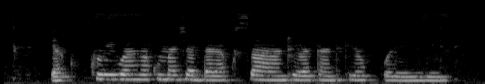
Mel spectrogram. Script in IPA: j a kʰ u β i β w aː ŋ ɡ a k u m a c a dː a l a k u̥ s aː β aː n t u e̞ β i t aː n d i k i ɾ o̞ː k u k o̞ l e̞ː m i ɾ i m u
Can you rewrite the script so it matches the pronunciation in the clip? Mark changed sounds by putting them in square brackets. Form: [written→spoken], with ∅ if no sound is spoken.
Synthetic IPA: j a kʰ u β i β w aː ŋ ɡ a k u m a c a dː a l a k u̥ s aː β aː n t u e̞ β [i→a] t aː n d i k i ɾ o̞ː k u k o̞ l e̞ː m i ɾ i m u

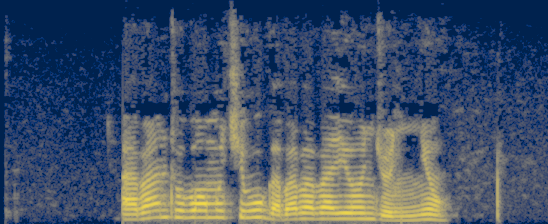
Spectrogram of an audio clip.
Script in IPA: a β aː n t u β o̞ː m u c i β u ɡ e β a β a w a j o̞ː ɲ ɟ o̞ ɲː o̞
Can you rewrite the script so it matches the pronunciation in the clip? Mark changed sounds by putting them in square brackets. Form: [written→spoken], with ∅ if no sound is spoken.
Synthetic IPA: a β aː n t u β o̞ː m u c i β u ɡ [e→a] β a β a [w→β] a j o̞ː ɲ ɟ o̞ ɲː o̞

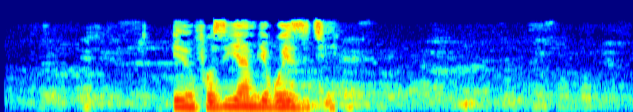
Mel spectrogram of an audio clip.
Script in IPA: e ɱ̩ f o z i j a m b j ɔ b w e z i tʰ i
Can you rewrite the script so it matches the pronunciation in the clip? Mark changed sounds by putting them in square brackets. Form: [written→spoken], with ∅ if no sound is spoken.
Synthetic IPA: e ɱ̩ f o z i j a m b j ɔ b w e z i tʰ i

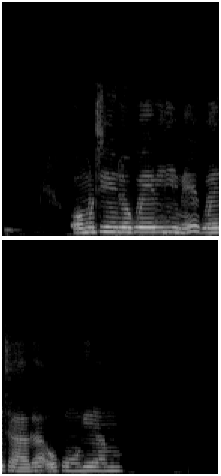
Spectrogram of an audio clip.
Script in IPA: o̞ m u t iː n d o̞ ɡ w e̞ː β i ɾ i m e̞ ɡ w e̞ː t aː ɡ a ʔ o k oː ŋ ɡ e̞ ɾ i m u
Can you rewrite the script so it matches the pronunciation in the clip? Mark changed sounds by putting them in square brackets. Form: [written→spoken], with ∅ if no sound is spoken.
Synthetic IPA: o̞ m u t iː n d o̞ ɡ w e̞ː β i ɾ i m e̞ ɡ w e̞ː t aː ɡ a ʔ o k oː ŋ ɡ e̞ ɾ [i→a] m u

